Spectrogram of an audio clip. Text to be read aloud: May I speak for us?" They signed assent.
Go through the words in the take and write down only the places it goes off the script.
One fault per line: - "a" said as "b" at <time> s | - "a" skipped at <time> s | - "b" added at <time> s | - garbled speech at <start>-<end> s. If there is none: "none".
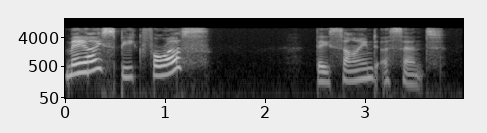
none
